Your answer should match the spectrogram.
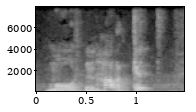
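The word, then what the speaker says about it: Morten Harket: if if if you if you want to pronounce it the real Norwegian way you just you should sound like this Morton haret you it's more even more like the the Swedish Chef it's more you know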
